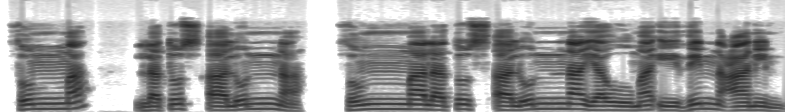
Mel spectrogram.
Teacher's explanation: और जब गुना नहीं होगा तो इसका मतलब वहां तनवीन को पूरी तरीके से पढ़ेंगे और नाक में आवाज नहीं ले जाएंगे · ذن کو پورا پڑھنا ہے بغیر ناک میں آواز لے جائے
